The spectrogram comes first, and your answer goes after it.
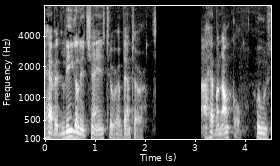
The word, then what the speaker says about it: Ravenna: But also, my name was Ravenna, Revenna, which was how people pronounce things in the South. They would just kind of lazy tongue. Instead of Ravenna, they would just say Ravenna.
